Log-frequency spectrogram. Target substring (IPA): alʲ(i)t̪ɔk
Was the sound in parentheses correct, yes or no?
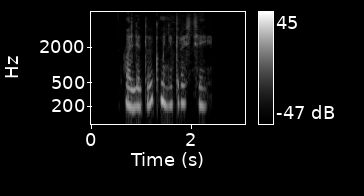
no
